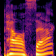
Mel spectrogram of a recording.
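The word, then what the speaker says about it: Palascak: know if people know and it's palis saac that's how you say it um some people don't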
